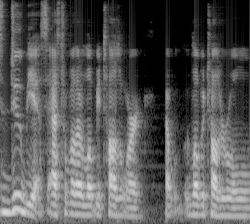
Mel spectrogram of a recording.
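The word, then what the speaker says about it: L'Hôpital: dubious as to whether l'hopital's work Lobby 120 rule will work or not okay it is pronounced l'hopital it is not pronounced like l hospital or something like that this is this is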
